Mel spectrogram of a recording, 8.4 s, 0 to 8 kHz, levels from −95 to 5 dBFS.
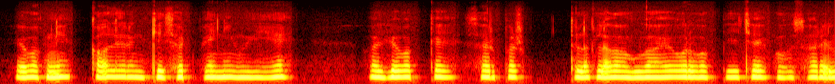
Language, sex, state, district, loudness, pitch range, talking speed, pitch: Hindi, male, Bihar, Madhepura, -15 LUFS, 165-175 Hz, 180 wpm, 170 Hz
